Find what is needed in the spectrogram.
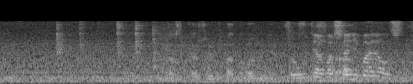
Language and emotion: Russian, neutral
